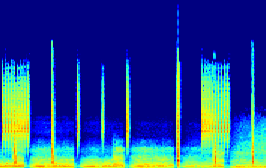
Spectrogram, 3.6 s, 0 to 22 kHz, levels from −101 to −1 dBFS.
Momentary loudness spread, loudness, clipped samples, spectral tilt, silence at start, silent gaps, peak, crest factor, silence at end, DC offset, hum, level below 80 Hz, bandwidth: 10 LU; -21 LUFS; under 0.1%; -1.5 dB/octave; 0 s; none; 0 dBFS; 22 dB; 0 s; under 0.1%; none; -64 dBFS; 15.5 kHz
